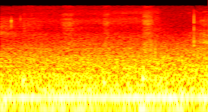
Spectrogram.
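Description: Faint scratching of a marker pen drawing short dashed lines on a whiteboard-surfaced tactics board, over a steady low hum.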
